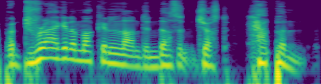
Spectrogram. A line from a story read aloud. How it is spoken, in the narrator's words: Lucius exclaimed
